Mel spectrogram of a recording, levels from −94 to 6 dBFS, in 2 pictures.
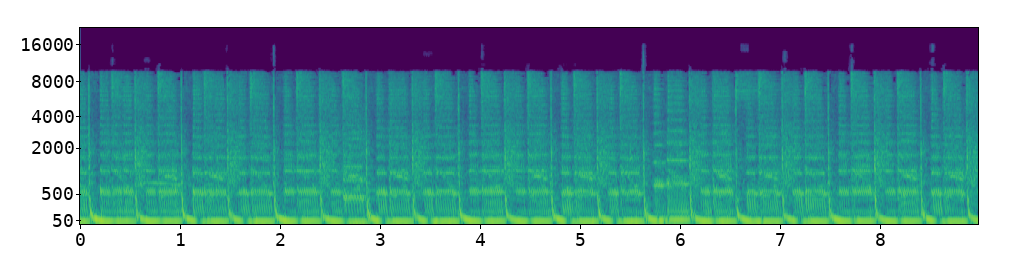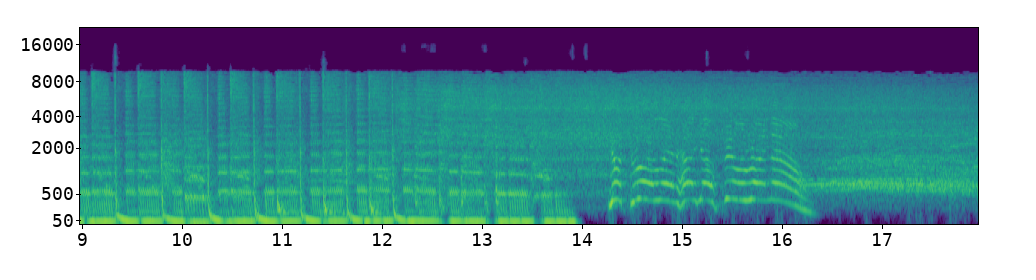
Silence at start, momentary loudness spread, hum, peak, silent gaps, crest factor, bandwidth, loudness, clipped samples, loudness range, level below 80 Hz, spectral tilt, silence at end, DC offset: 0 s; 2 LU; none; -4 dBFS; none; 14 dB; 10 kHz; -19 LUFS; under 0.1%; 1 LU; -20 dBFS; -3.5 dB/octave; 0 s; under 0.1%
